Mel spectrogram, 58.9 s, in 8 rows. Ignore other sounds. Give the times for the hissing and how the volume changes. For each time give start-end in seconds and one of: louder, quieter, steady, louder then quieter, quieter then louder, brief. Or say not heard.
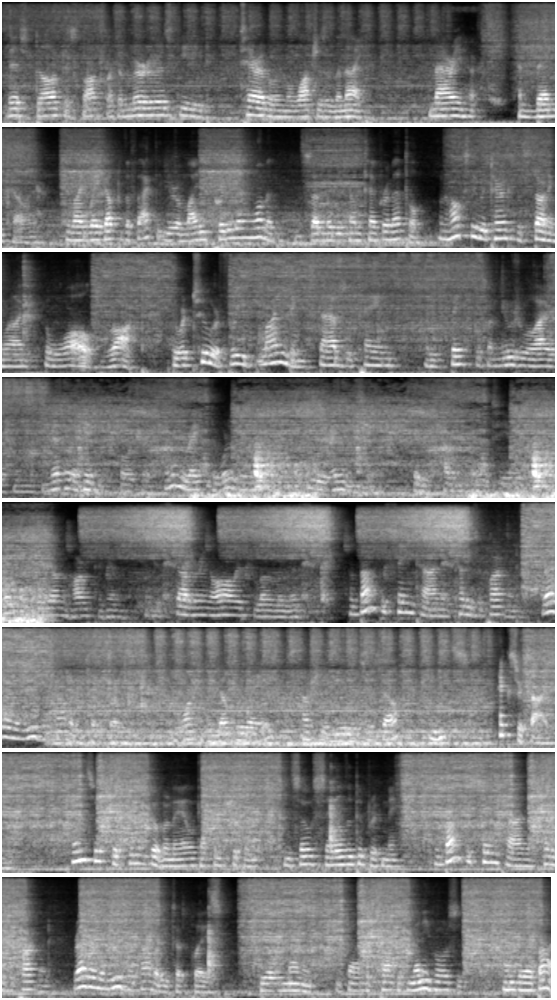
0.0-58.8 louder.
